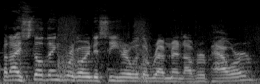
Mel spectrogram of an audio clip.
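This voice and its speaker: A man's voice: on the high side, fast, fairly bright tone, poor audio. A man streaming a game, chatting casually and thinking aloud in a rambling, opinionated way. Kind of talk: casual livestream gaming chat. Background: game music.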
